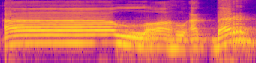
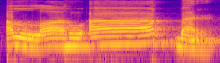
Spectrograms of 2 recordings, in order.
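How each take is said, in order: First: The first vowel of Allahu is drawn out long. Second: The first vowel of Akbar is drawn out long. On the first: "A-nya apa? Panjang" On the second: "A-nya di akbar dibaca panjang"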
